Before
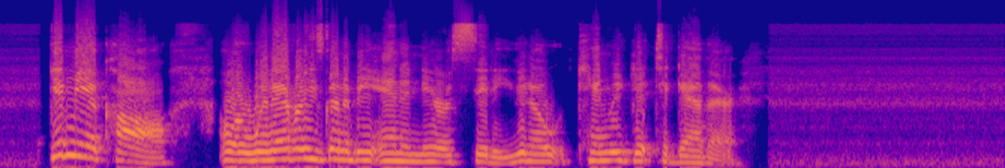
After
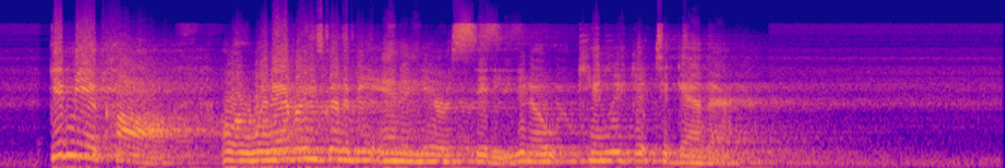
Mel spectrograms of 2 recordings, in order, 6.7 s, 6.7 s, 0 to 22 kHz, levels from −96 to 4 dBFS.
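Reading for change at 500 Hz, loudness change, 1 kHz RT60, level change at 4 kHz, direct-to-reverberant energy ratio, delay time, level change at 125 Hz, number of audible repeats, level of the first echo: +2.5 dB, +4.5 dB, 2.9 s, +6.0 dB, 6.0 dB, 170 ms, +6.5 dB, 2, −11.0 dB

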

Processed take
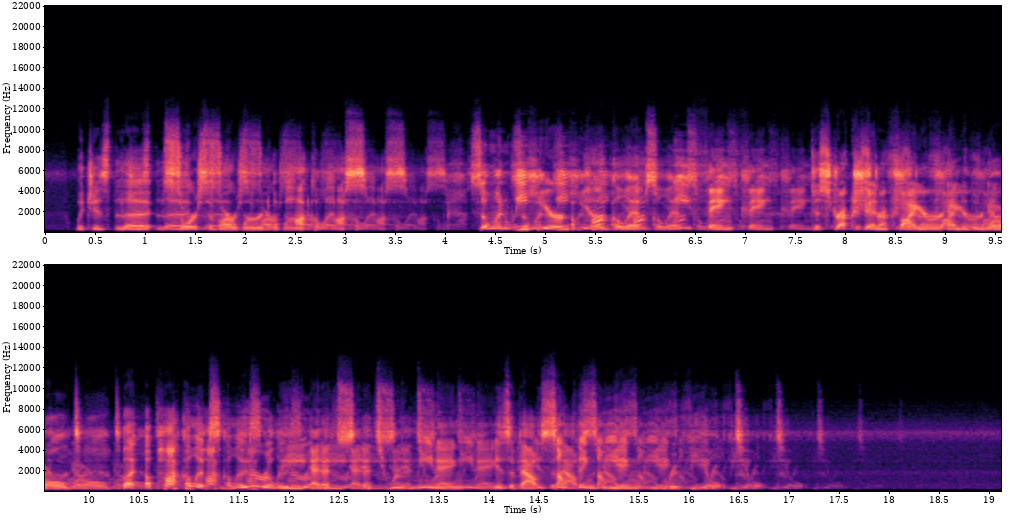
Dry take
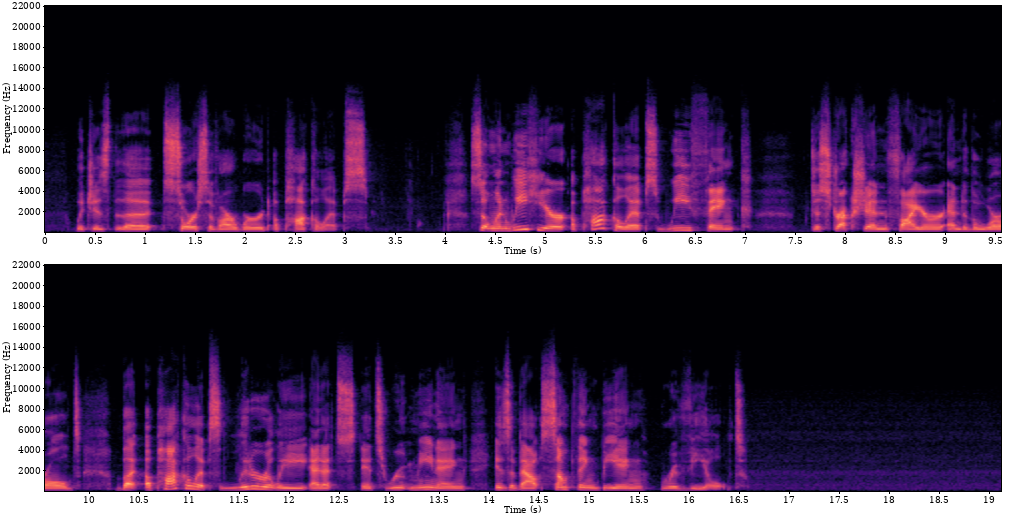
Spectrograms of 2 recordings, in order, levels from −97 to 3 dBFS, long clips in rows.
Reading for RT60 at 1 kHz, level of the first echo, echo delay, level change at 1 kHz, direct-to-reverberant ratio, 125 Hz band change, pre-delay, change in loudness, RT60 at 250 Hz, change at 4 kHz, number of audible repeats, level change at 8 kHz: no reverb audible, −7.0 dB, 406 ms, +3.5 dB, no reverb audible, can't be measured, no reverb audible, +6.5 dB, no reverb audible, +10.5 dB, 3, +14.0 dB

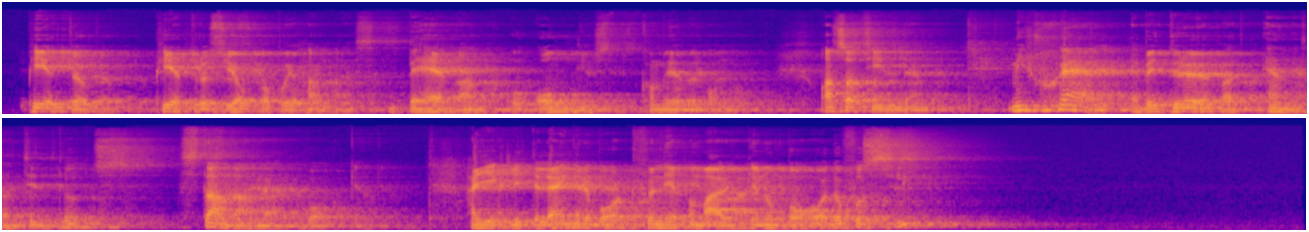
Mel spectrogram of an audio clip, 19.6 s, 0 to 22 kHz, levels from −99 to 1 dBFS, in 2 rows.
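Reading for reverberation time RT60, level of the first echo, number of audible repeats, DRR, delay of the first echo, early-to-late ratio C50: 1.8 s, −10.5 dB, 1, 3.0 dB, 198 ms, 4.0 dB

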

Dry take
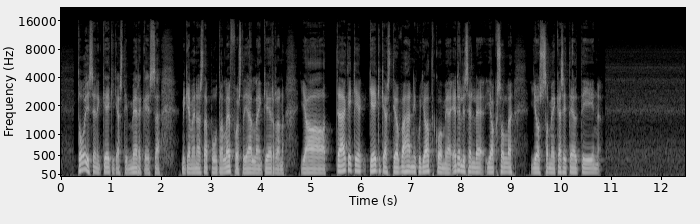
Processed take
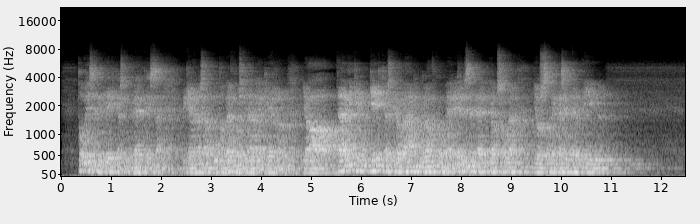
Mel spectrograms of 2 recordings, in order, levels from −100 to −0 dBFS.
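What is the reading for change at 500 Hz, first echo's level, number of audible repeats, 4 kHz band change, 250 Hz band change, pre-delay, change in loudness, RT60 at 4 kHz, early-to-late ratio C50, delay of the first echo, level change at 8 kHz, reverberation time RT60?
+13.5 dB, no echo audible, no echo audible, +11.5 dB, +15.0 dB, 3 ms, +14.5 dB, 1.2 s, −3.0 dB, no echo audible, can't be measured, 2.2 s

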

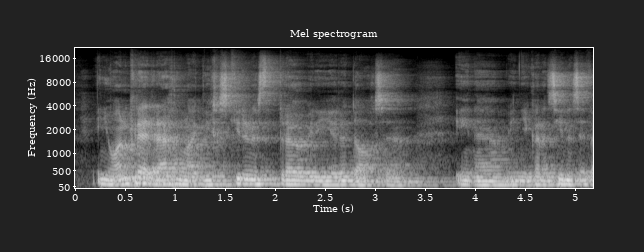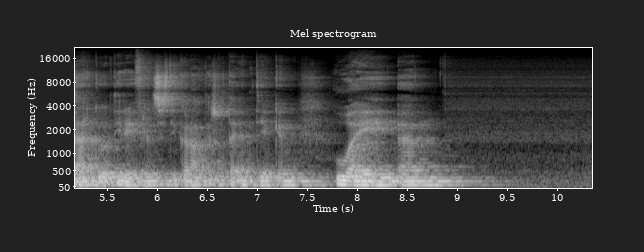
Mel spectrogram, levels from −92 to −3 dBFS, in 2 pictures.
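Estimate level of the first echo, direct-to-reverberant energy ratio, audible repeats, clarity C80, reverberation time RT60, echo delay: no echo audible, 1.5 dB, no echo audible, 6.0 dB, 1.3 s, no echo audible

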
